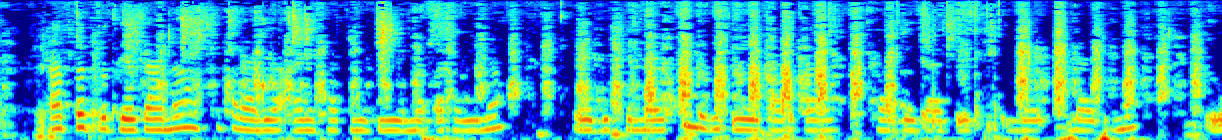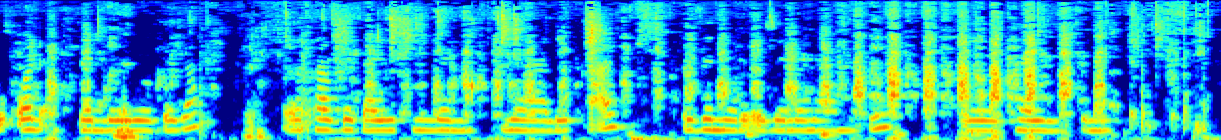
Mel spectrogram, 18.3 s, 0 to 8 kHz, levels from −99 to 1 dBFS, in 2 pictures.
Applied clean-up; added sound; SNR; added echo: classical method Wiener filter.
